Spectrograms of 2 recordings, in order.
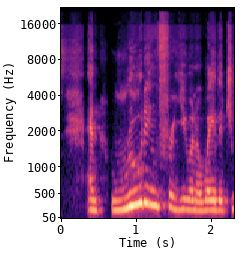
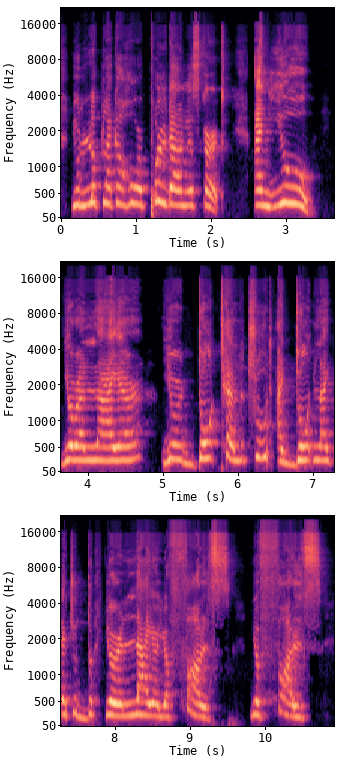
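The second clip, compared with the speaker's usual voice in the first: high, generic, all-purpose put-on Caribbean accent; 6 semitones higher than usual. Quoting a woman addressing the speaker and other schoolgirls: all-purpose Caribbean accent. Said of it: "I'm going to do an all purpose Caribbean accent".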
